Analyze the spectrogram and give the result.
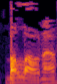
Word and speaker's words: bologna: And down there, they pronounce it bologna. – Uh-huh. – All right? Not bologna. Come on, B-O-L-O-G-N-A, bologna. Where's the knee? There's no knee in there.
